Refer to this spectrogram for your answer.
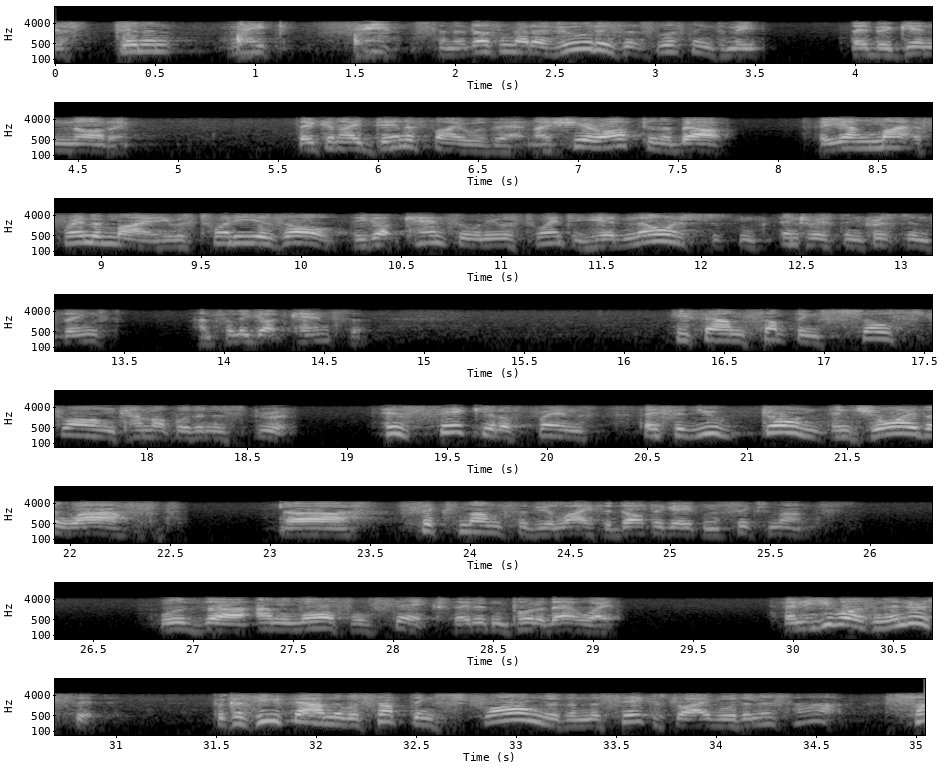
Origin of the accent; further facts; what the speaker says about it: New Zealand; now in Australia; I've got a friend, he lives in Australia. I'm from New Zealand. But he lives in Australia now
